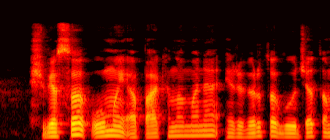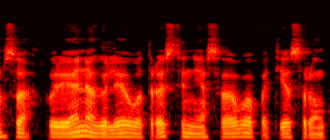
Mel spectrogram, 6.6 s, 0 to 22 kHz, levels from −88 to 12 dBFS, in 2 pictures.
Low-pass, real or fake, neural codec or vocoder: 10.8 kHz; real; none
